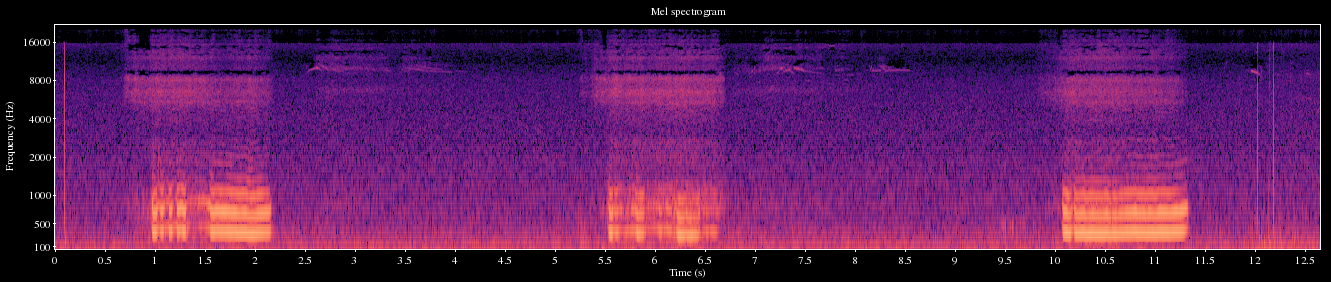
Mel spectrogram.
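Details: Sleeping Maltipoo puppy snoring indoors: three whistling, harmonic snores, each about a second long, spaced roughly four to five seconds apart over a quiet room background.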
